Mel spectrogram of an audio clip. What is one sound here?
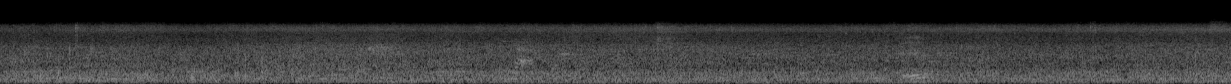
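Footsteps tap on the pavement.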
